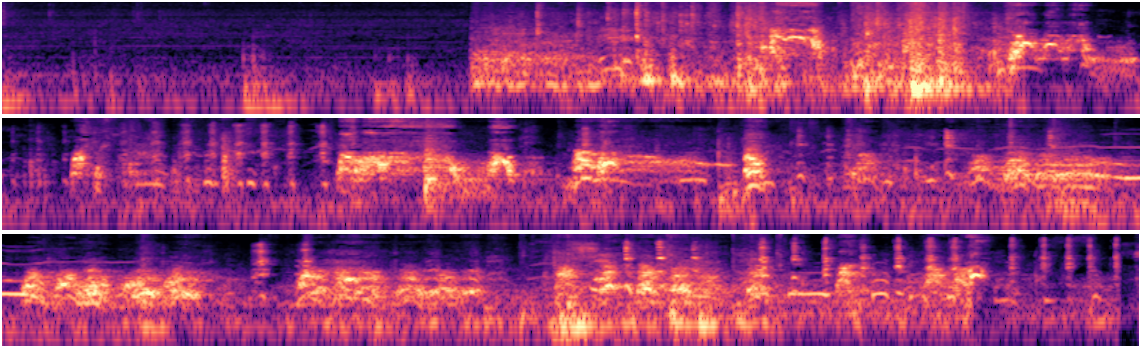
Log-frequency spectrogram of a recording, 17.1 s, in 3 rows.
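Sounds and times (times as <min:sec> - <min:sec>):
dogs barking: 0:03.7 - 0:17.0.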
